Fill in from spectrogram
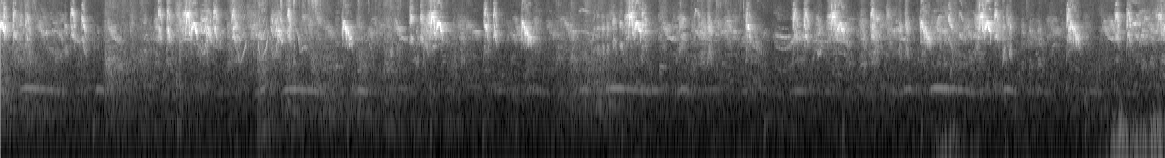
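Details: Indian house sparrows in the morning: a dense, continuous chorus of sharp, high chirps and tweets overlapping rapidly, with bursts roughly every second and a faint low hum beneath.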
